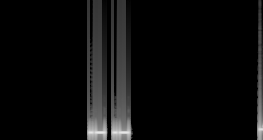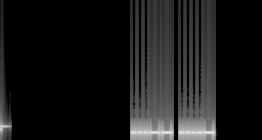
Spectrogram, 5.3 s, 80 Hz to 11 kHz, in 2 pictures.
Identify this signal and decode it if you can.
Morse code, heard as a keyed tone, about 40 wpm, 700 Hz. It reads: AA 34
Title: Common Cut Numbers - 2-Digit 40wpm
